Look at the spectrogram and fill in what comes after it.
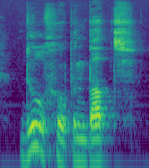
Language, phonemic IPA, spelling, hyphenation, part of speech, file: Dutch, /ˈdul.ɣru.pə(n)ˌbɑt/, doelgroepenbad, doel‧groe‧pen‧bad, noun, Nl-doelgroepenbad.ogg
- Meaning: swimming pool for different target audiences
